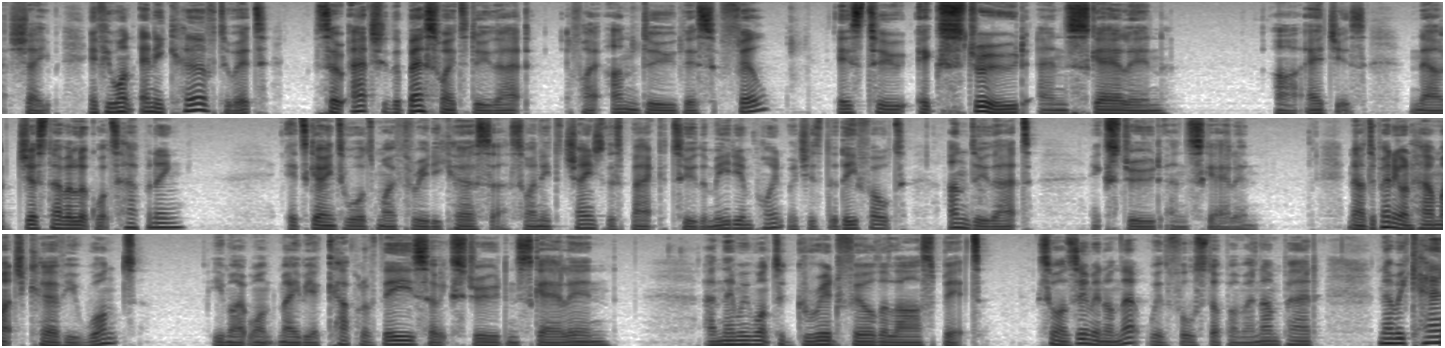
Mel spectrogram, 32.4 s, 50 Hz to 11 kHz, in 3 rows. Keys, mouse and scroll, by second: 1.6 middle click, 3.5 ctrl+z, 3.9 ctrl+z, 4.4 ctrl+z, 4.8 ctrl+z, 5.2 ctrl+z, 5.6 ctrl+z, 5.9 ctrl+z, 7.0 e, 14.7-17.5 drag, 17.5 ctrl+z, 18.8 e, 22.9 s, 24.3 e, 29.3 KP_Decimal, 29.9-31.6 middle drag.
